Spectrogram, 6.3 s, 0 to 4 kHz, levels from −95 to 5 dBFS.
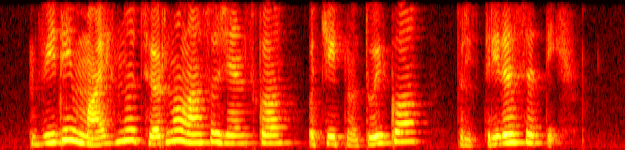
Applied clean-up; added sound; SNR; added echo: none; none; none; none.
